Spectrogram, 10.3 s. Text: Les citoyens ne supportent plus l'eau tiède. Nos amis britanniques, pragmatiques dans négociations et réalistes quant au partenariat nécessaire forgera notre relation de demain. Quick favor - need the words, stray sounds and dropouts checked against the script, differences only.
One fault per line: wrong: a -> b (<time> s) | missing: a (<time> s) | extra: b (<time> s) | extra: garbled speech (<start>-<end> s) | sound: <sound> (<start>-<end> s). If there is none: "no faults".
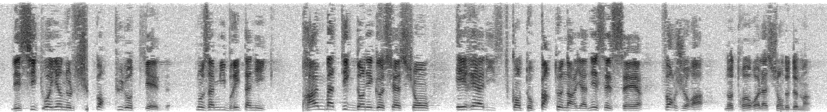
sound: dropout (1.1-1.2 s)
